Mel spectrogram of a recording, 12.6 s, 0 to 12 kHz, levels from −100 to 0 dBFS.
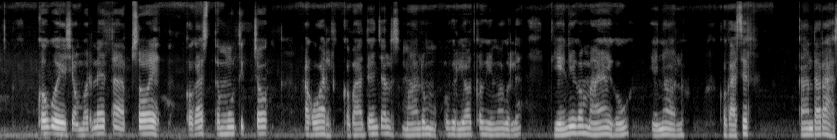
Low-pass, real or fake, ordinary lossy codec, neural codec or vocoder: none; fake; none; codec, 24 kHz, 3.1 kbps, DualCodec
